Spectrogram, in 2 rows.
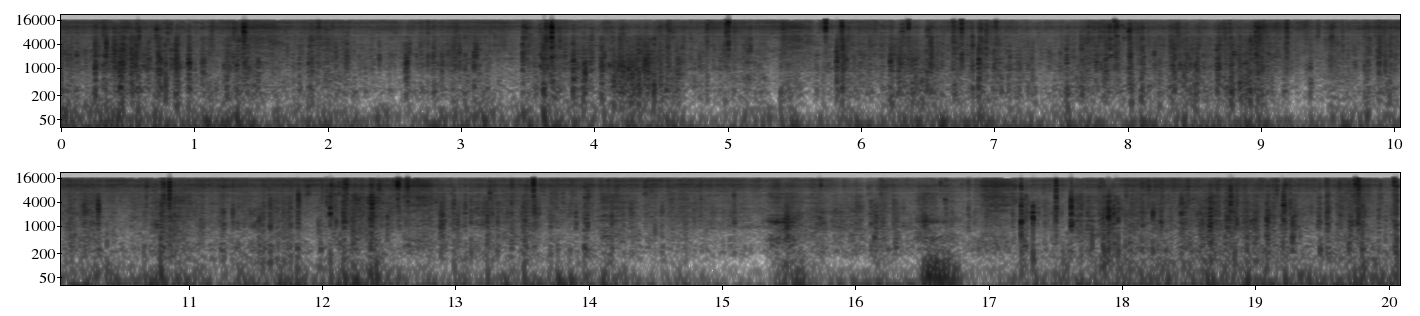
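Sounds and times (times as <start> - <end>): bike knocks and rattles: 0.0 - 15.0, 16.0 - 20.0
bike tyres rumbling over stones: 0.0 - 20.0.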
